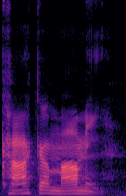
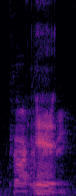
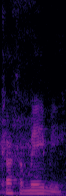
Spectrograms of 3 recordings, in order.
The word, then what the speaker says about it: cockamamie: Kakamami. Cockamamie. Kakamimi? Okay. Cockamamie.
